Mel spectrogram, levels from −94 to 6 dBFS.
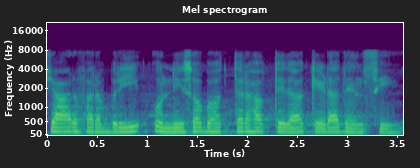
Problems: background sounds at intervals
